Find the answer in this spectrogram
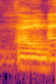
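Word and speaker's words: Ahrendts: Arends.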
